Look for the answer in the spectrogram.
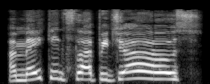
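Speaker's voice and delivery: high, loud calling mother; mother calling through wall. Acted. Mother calling her daughter through the bedroom wall, high and loud.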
